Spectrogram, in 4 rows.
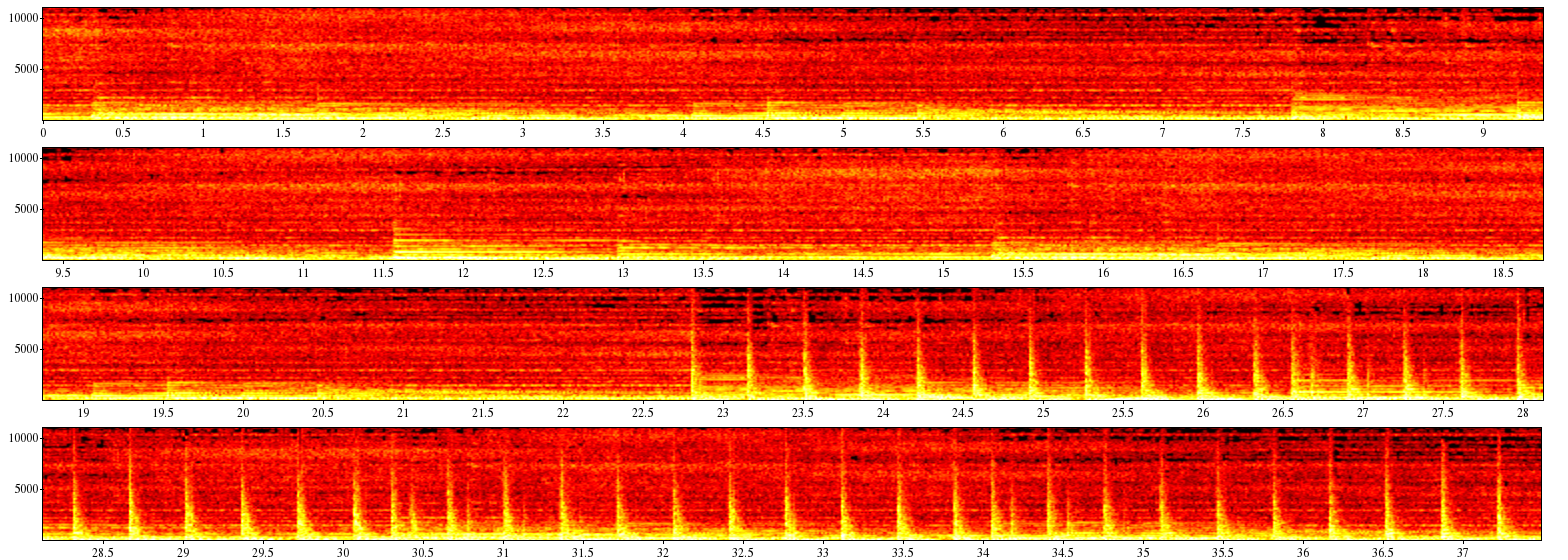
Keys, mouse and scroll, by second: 0.9 click, 1.4 h, 1.6 middle click, 2.1 drag, 2.4-3.4 middle drag, 3.4 click, 3.9 drag, 4.1-4.5 middle drag, 7.5-8.5 middle drag, 8.5 click, 8.8-9.9 middle drag, 9.9 click, 10.3 g, 12.5 click, 18.6-20.6 scroll down 1, 20.6 alt+h, 21.1 click, 21.5 h, 22.2 click, 22.4 middle click, 22.9 shift+click, 23.5 ctrl+j, 26.9-27.5 middle drag, 27.5 click, 29.0 middle click, 29.4 click, 29.6-30.2 middle drag, 29.8 scroll up 1, 30.2 click, 30.9 x, 31.1-31.6 middle drag, 31.6 click, 32.2 x, 32.3-33.3 middle drag, 32.8 scroll down 1, 33.3 click, 34.9-35.7 drag, 35.8 click, 36.1-36.6 middle drag, 36.6 click, 36.7-37.4 middle drag.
